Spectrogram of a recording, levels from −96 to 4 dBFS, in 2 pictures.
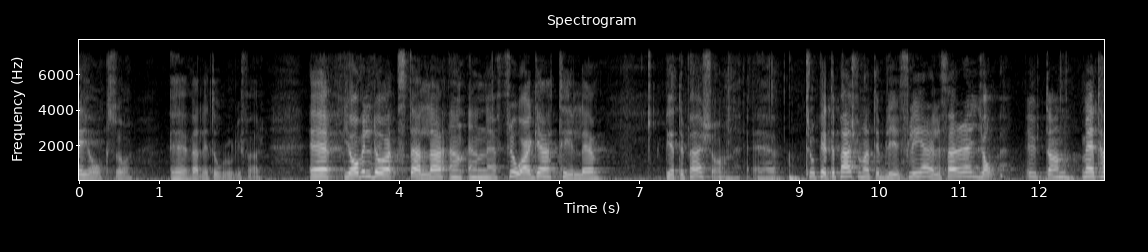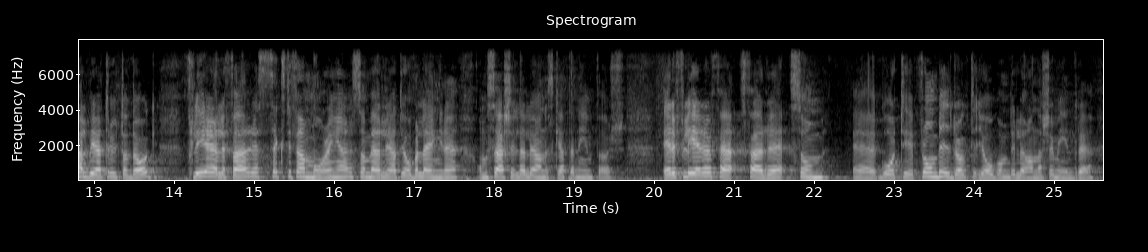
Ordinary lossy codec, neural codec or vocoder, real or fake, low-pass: none; codec, 16 kHz, 8 kbps, FreqCodec, larger model; fake; 7.2 kHz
